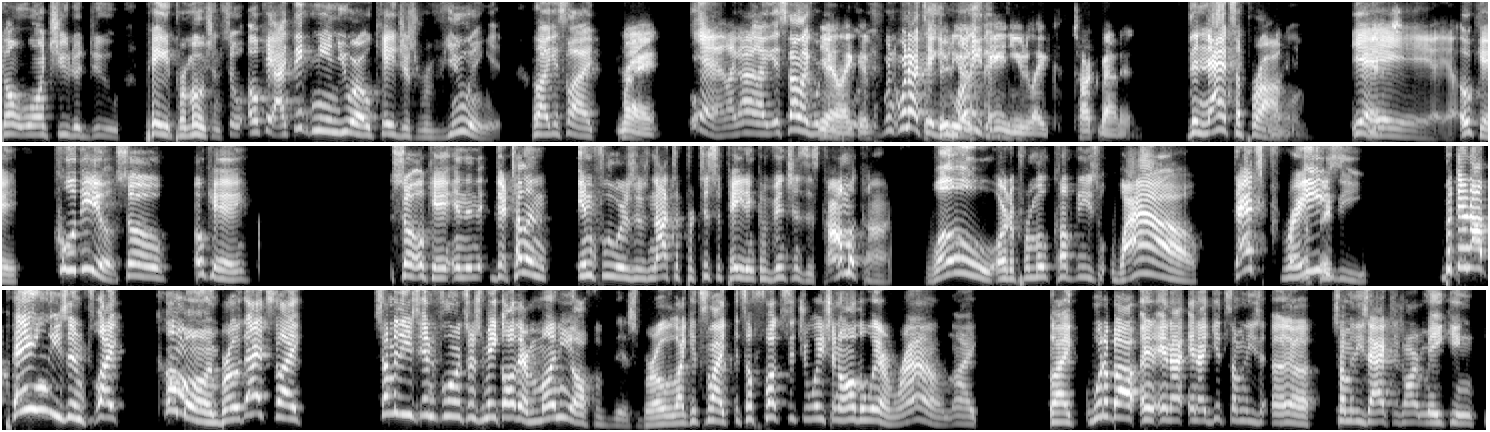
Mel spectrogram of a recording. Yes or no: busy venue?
no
